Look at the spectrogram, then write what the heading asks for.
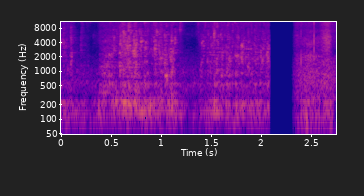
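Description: Water pours steadily into a watering can for a garden blueberry plant, a continuous close rushing fill that stops abruptly near the end, then resumes briefly.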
